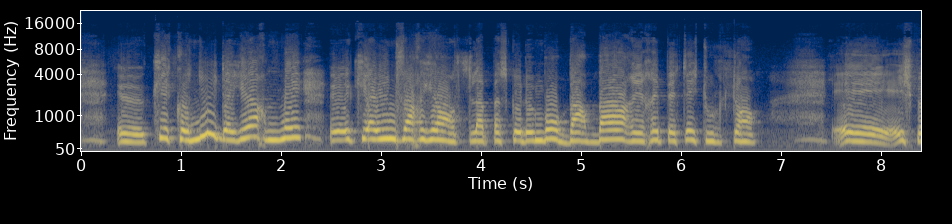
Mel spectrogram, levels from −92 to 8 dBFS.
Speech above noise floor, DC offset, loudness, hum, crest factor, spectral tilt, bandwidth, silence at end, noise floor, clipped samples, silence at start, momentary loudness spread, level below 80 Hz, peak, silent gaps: 23 dB; 0.2%; -14 LUFS; none; 12 dB; -7 dB/octave; 10 kHz; 0 s; -36 dBFS; under 0.1%; 0 s; 7 LU; -58 dBFS; -2 dBFS; none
